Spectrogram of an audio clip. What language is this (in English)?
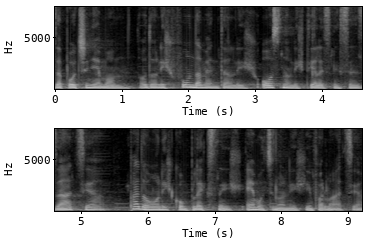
Croatian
